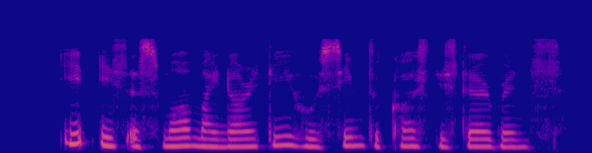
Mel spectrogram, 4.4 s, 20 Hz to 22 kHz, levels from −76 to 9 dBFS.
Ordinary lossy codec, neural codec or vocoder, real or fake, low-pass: none; none; real; none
